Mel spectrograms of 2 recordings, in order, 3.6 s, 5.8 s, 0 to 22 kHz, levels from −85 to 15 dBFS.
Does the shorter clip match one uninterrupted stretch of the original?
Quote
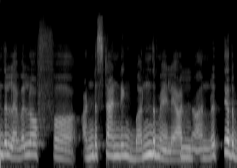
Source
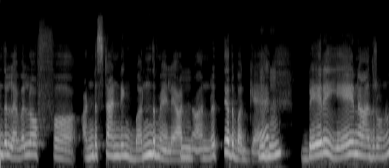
yes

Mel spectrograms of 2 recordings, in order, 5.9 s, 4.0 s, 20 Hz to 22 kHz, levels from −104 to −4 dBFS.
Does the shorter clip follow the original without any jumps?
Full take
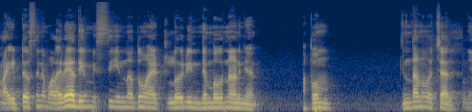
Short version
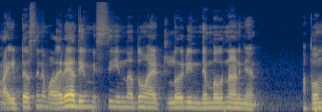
yes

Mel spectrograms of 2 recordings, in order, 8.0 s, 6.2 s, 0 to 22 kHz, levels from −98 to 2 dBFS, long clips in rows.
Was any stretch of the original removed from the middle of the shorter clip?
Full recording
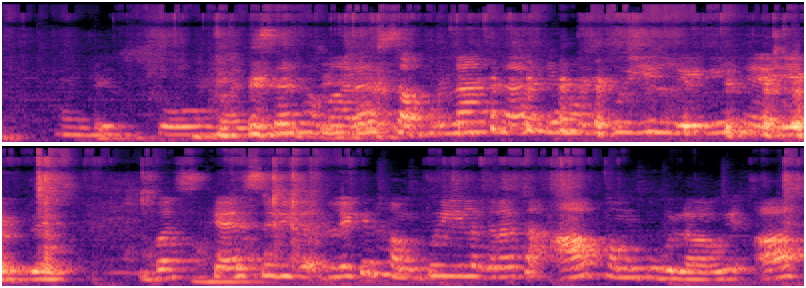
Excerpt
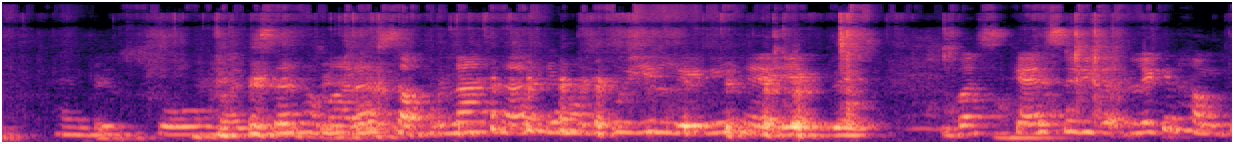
no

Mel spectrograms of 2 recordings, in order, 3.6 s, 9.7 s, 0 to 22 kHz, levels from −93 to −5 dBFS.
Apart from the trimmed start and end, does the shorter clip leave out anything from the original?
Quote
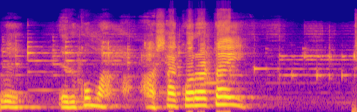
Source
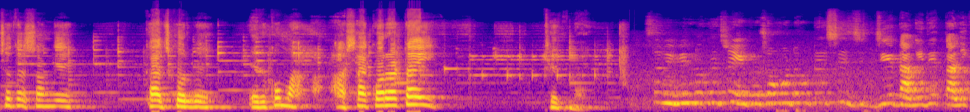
no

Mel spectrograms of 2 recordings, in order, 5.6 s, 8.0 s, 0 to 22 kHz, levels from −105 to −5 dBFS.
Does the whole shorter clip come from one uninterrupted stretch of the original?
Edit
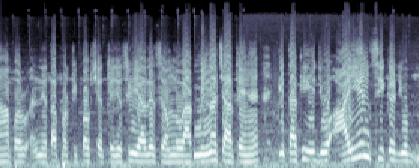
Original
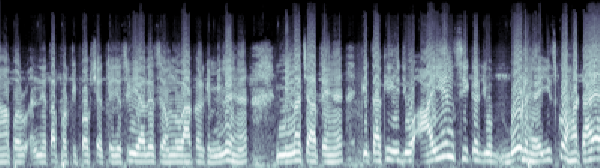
no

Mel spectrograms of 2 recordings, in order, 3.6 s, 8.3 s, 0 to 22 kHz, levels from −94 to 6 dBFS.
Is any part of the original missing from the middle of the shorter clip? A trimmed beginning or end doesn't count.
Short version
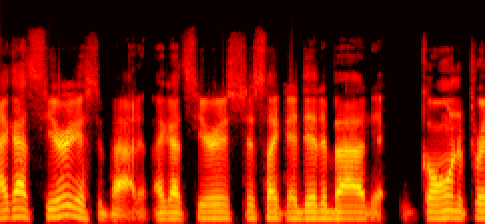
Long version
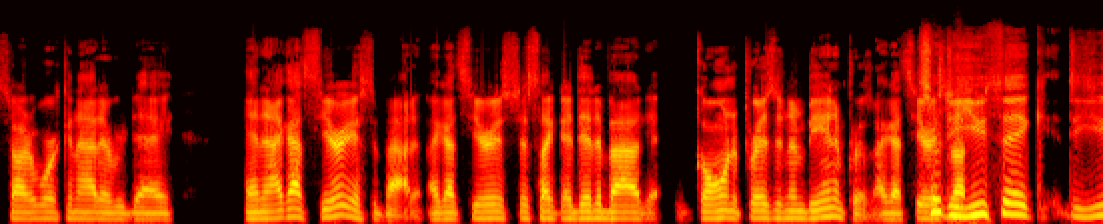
no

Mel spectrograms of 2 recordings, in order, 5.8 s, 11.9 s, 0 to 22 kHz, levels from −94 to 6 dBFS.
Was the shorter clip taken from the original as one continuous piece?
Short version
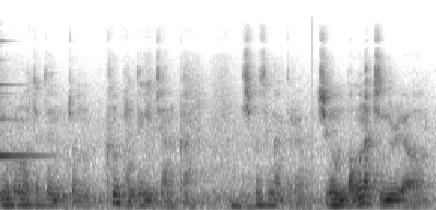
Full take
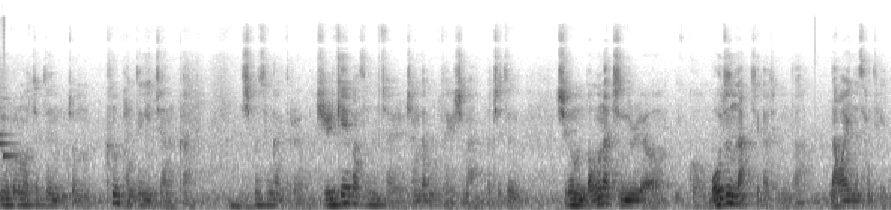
no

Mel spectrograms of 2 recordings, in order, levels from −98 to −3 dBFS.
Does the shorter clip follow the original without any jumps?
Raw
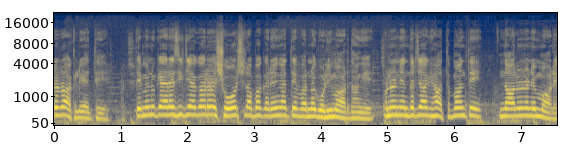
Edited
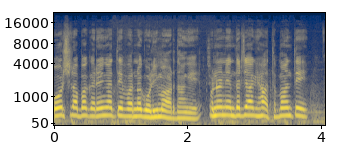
yes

